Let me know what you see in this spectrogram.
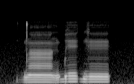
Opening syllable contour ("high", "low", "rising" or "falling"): low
